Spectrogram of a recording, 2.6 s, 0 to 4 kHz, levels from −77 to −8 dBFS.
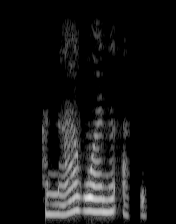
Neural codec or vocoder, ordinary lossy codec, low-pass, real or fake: none; AAC, 16 kbps; 3.6 kHz; real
